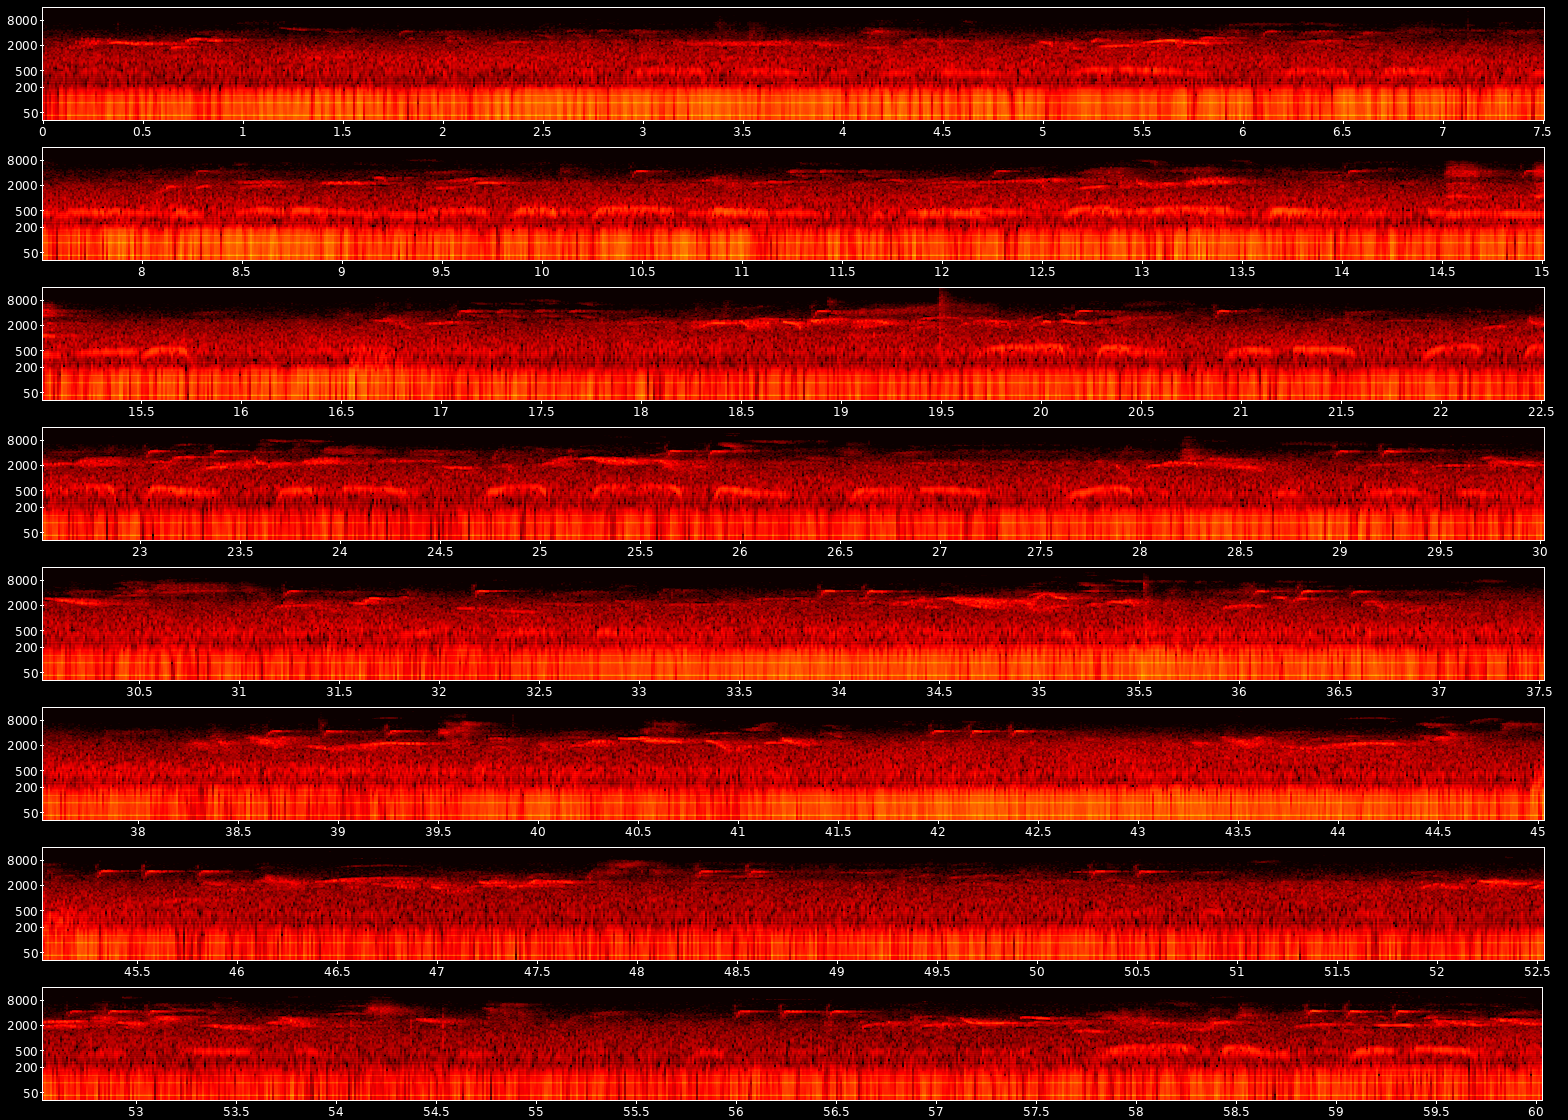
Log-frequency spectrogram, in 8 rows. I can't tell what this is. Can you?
Part 5 in a 6 part series testing different Mid-Side recording setups. All recordings in this series were done with a Sound Devices 302 field mixer to a Sound Devices 702 recorder. Mixer gain set at +60dB and fader level at +7.5dB across all mic configurations. Mixer - recorder line up was done at full scale. No low cut filtering was set on either device. Recordings matrixed to L-R stereo at the mixer stage. The differences between recordings are subtle and become more obvious through analyzers. Interesting things to look at are frequency spectrum, stereo correlation and peak and RMS levels. Recordings were done sequentially meaning one setup after the other. Samples presented here were cut from the original recordings to get more or less equal soundscapes to make comparing easier. Recordings are presented here unmodified. Part 5: Sennheiser MKH 40 (mid) and Sennheiser MKH 30 (side).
